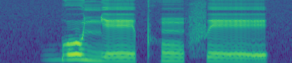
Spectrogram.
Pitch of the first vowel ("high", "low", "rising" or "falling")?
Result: high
